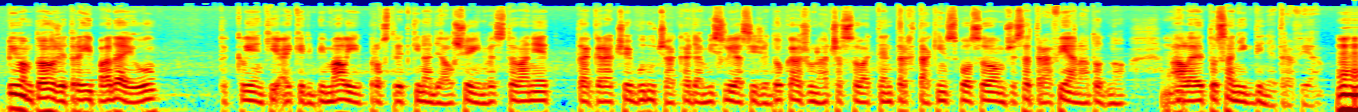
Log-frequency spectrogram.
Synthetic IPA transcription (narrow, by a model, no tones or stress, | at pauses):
fpliʋɔmt̪ɔɦɔʒɛt̪r̩ɦipad̪ajuː | t̪akkːlijɛnciʔa̰jkɛɟbimalipɾɔst̪ɾɪɛt̪kinaɟalʃɪɛinʋɛst̪ɔʋaɲɪɛt̪aɡɾat͡ʃɛjbud̪uːt͡ʃakaɟamislɪasiʒɛd̪ɔkaːʒunat͡ʃasɔʋac̚t̪ɛnt̪r̩xt̪akiːmspʊɔsɔbɔmʒɛsat̪ɾafiɪanat̪ɔd̪nɔ | alɛt̪ɔsaɲiɡd̪iɲɛt̪ɾafɪa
